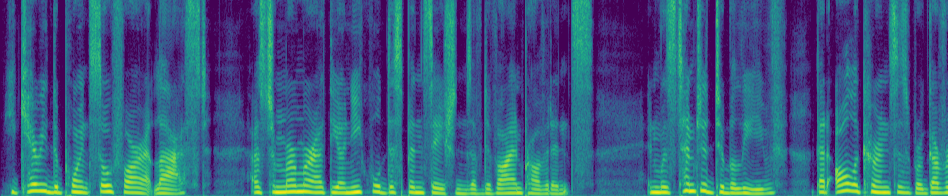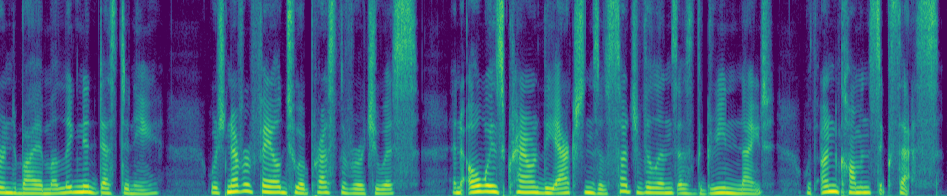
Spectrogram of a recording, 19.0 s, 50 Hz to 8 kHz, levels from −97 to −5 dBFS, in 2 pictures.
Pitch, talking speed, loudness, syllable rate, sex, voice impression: 200 Hz, 170 wpm, -17 LUFS, 5.3 syllables/s, female, very feminine, very adult-like, thin, tensed, slightly powerful, dark, hard, clear, very fluent, slightly raspy, cool, very intellectual, refreshing, slightly sincere, calm, very friendly, reassuring, unique, elegant, wild, slightly sweet, lively, strict, slightly intense, slightly sharp, light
